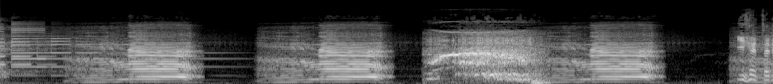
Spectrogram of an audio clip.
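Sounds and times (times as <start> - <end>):
water buffalo lowing in the jungle: 0.7 - 6.7.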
